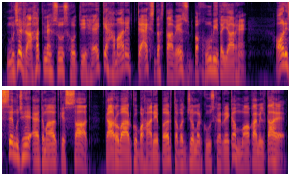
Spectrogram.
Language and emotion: Urdu, happy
